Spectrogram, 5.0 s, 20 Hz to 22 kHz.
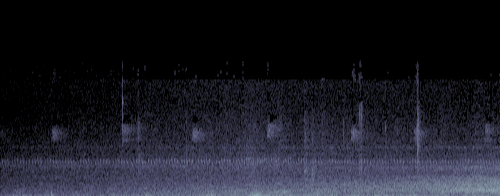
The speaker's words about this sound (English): Just north of Gravette, along Highway 59, the sounds of cars flying by echo through the valley.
